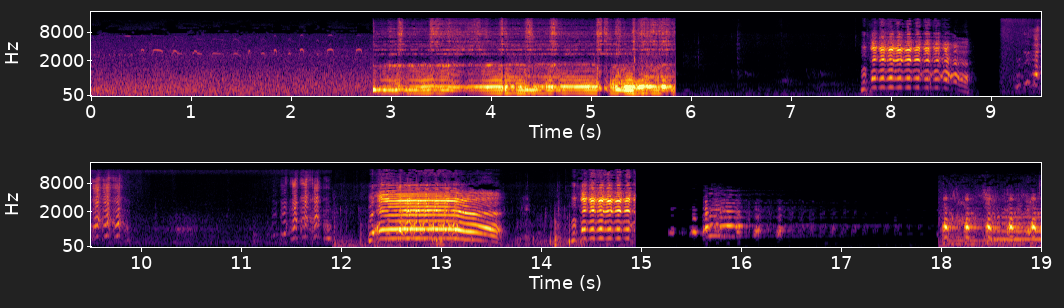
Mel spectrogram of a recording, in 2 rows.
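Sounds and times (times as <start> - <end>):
goats bleating: 7.7 - 9.9, 11.3 - 13.6, 14.2 - 15.0
hen clucking: 18.0 - 19.0.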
